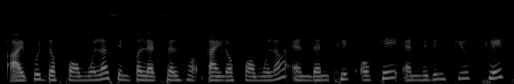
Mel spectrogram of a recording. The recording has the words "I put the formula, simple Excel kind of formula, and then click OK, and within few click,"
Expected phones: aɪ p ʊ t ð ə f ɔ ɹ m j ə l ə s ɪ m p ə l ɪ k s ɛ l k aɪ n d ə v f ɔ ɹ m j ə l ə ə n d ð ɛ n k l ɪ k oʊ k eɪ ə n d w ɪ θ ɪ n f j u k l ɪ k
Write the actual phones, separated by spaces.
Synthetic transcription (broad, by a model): aɪ p ʊ t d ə f ɔ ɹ m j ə l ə s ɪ m p ə l ɪ k s ɛ l k aɪ n d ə f ɔ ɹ m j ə l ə ə n d ɛ n k l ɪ k oʊ k eɪ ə n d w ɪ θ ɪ n f j u k l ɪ k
